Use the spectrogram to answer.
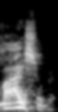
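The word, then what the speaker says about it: מעשר: Means 10th in Hebrew and is pronounced ma'ishra.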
